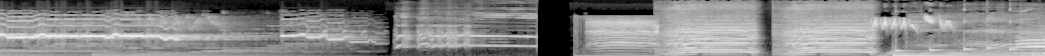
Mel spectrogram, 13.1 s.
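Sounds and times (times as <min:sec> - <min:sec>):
cow mooing: 0:07.4 - 0:11.0, 0:12.1 - 0:13.0
high chirps: 0:11.0 - 0:13.0.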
